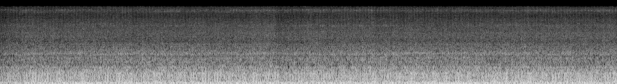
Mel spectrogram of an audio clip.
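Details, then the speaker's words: 1987 VW Vanagon with misfiring and stalling, after adding a ballast resistor to the ignition coil circuit: a steady, even, smooth low idle with no stumbles or misses. "since the ballast is on it's definitely running better and smoother than my 8c came way down too"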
